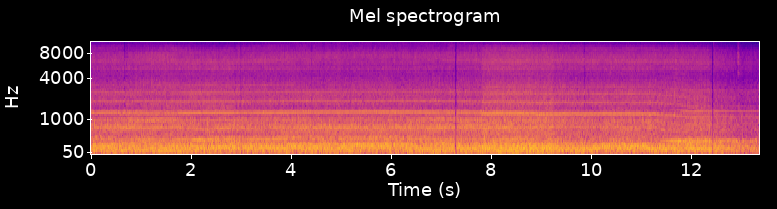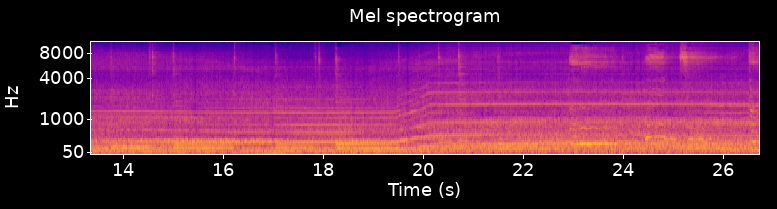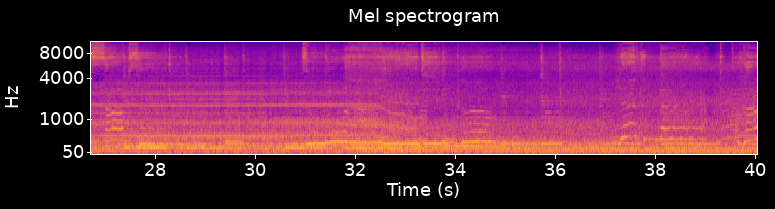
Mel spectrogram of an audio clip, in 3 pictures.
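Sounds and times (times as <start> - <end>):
electric motor and propeller whining: 0.0 - 40.0
rushing air: 0.0 - 40.0.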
